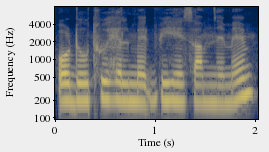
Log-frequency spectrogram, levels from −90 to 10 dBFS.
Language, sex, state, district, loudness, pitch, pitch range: Hindi, female, Arunachal Pradesh, Papum Pare, -17 LUFS, 195 Hz, 185-200 Hz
